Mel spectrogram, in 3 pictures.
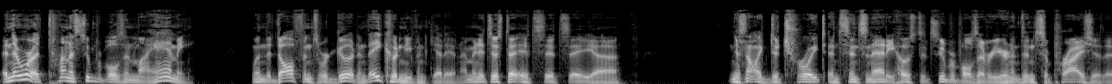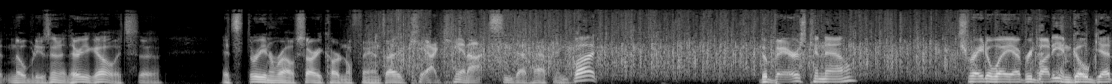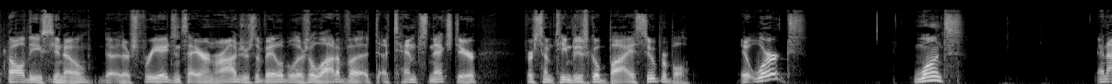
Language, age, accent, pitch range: English, 40-59, American, 90-115 Hz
